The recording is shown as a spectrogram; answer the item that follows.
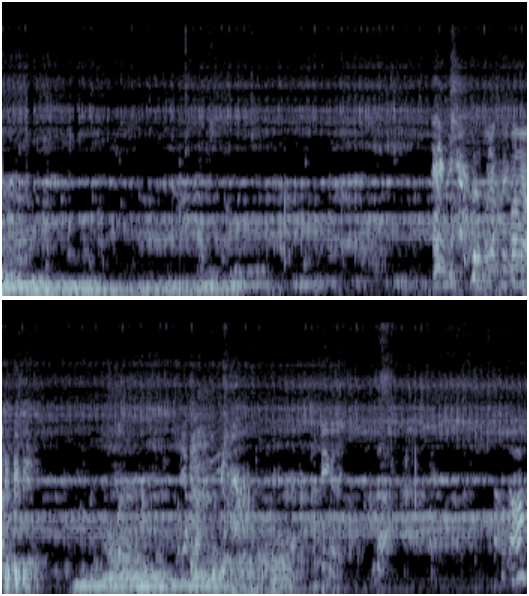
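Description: Faint voices of people talking at a distance over quiet background music with steady held tones.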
